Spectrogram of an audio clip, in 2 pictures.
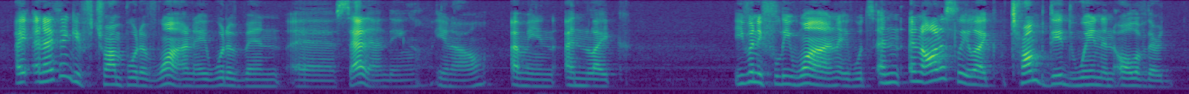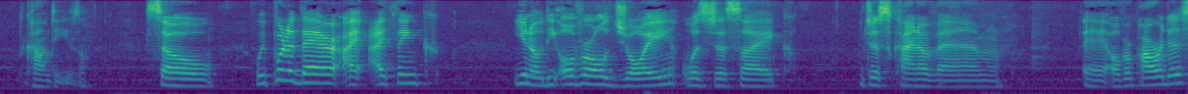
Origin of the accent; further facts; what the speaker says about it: Israel; moved away; also born or lived in New York / Los Angeles; I'm from Israel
